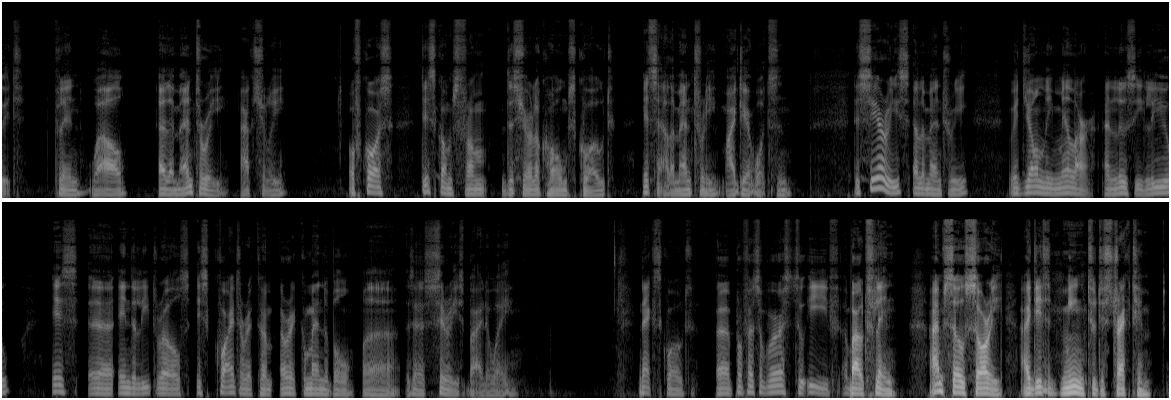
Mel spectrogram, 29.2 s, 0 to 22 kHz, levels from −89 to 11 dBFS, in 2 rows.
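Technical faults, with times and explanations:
25.19 to 29.18 s, sudden gain jump: speech and background noise rise together by about 12 dB between adjacent samples and stay louder to the end, likely a gain change applied without a ramp. The waveform envelope steps wider; the spectrogram brightens across all bands at once.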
